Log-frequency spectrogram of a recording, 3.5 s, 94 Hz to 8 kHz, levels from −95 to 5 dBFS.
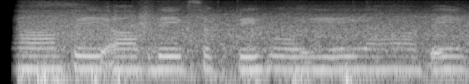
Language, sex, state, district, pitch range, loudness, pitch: Hindi, female, Haryana, Rohtak, 195-200 Hz, -17 LUFS, 200 Hz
